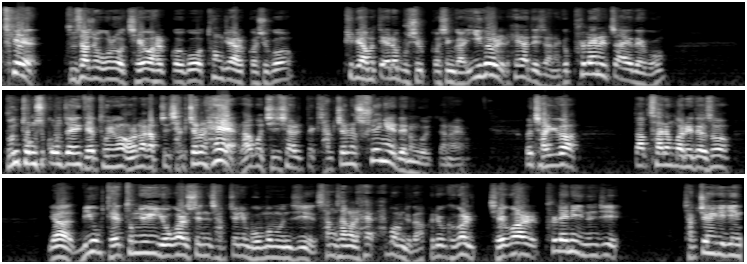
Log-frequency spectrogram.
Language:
Korean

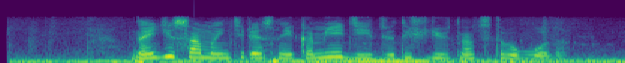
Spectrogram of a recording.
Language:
Russian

